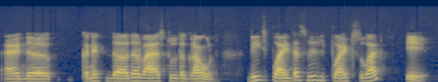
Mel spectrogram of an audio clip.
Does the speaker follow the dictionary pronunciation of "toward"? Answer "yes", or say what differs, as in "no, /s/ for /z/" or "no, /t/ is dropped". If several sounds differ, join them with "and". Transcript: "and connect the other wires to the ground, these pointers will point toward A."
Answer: no, /s/ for /t/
